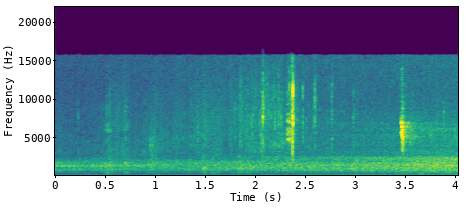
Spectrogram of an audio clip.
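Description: Steady outdoor background noise, a low even rumble, with a few faint brief high ticks.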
